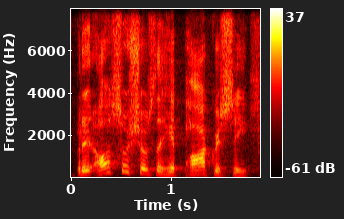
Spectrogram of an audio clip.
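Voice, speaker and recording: A man's voice: a little high, sing-song, fairly quick, a little mellow. A man, hosting a political commentary segment in an emphatic, sarcastic way. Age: 40s. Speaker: host.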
